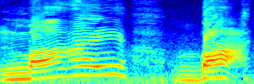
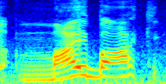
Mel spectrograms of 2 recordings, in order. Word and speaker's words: Maybach: One is the pronunciation, which is right here. This is the correct way to say it, Maybach. Anybody who says Maybach or Maybach, it's all wrong. Maybach is correct.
